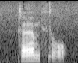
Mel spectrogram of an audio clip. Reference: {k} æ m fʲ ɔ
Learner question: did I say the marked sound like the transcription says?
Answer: yes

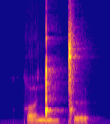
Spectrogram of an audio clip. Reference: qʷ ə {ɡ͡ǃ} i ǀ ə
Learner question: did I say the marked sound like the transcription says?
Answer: no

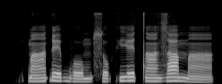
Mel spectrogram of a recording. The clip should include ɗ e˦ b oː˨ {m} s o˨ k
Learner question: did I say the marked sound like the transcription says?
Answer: yes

